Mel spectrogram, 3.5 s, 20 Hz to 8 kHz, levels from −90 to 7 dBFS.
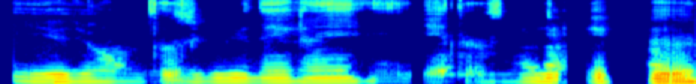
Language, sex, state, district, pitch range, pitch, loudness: Hindi, male, Uttar Pradesh, Jyotiba Phule Nagar, 125-130 Hz, 130 Hz, -30 LUFS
